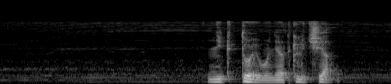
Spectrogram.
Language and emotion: Russian, angry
